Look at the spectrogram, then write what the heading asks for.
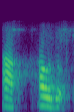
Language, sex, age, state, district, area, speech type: Kannada, female, 18-30, Karnataka, Hassan, urban, conversation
